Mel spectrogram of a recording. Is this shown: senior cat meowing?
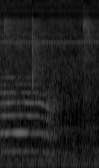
yes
